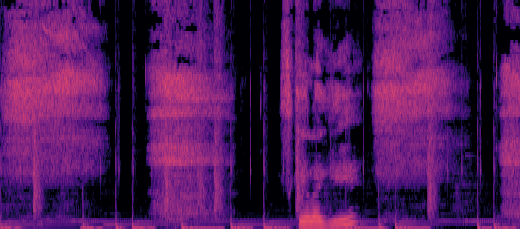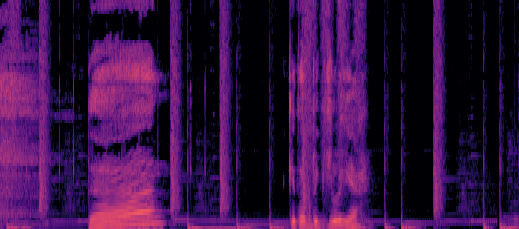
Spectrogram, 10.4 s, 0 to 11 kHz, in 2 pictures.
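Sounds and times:
people taking deep breaths before a practicum class: 0.0 - 2.4, 3.7 - 5.8
speech: 3.0 - 4.0, 6.1 - 7.0, 8.1 - 9.0.

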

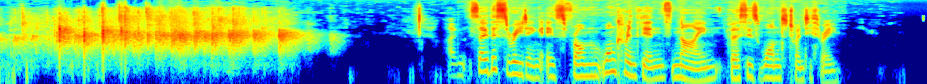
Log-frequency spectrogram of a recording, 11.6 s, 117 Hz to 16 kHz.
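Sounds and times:
crowd applauding: 0.0 - 4.4
stray claps: 0.0 - 4.4
speech: 5.7 - 10.6.

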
